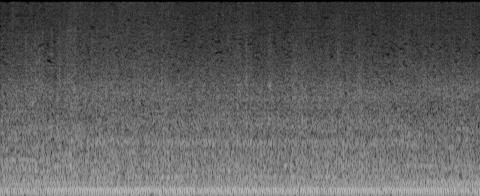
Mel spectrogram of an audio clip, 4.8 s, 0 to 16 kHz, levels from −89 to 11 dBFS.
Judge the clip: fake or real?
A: fake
